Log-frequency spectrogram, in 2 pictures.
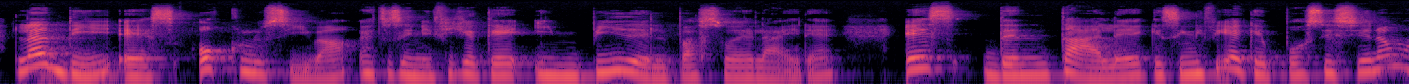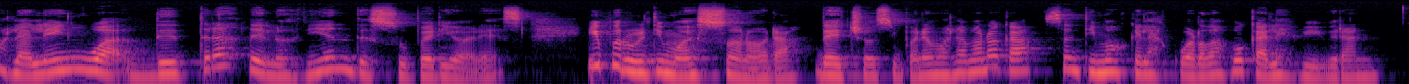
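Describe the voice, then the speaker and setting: Woman teaching pronunciation clearly. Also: mid-range voice, expressive, a little mellow. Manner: clear, explanatory, slows down to model sounds. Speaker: Italian language teacher. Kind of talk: online pronunciation lesson.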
